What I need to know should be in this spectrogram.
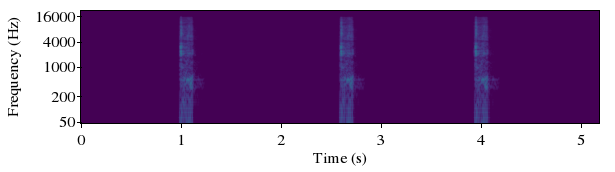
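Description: Soft footsteps tap slowly on a hard floor.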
